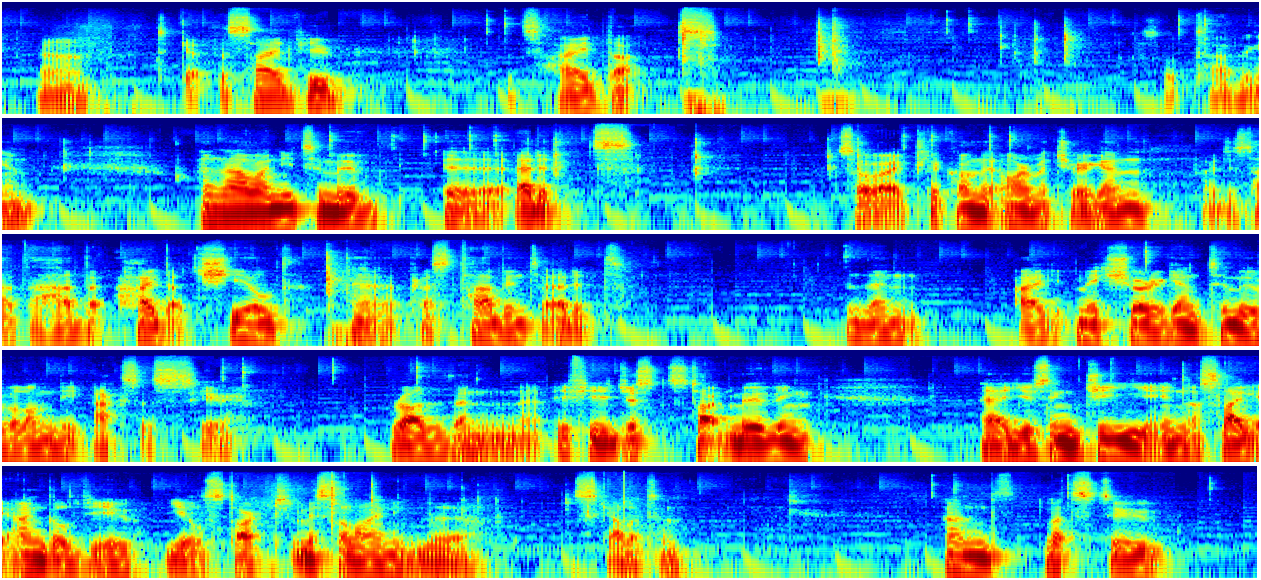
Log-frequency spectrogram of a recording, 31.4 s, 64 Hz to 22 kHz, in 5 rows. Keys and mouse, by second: 2.2 Tab, 3.4 h, 4.1 Tab, 5.1 Tab, 9.0 Tab, 9.7 Tab, 10.5 Tab, 14.2 Tab, 24.5 click, 27.3 KP_1, 28.0 KP_3.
